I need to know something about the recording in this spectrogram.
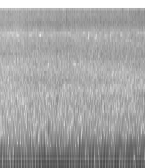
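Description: A steady low mechanical hum, like a motor running, with no change in pitch.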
